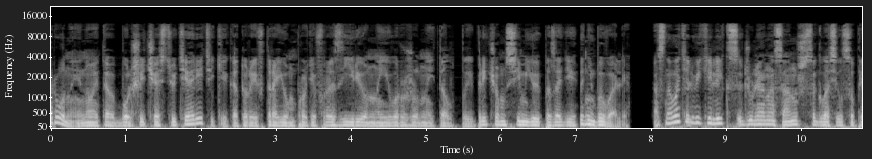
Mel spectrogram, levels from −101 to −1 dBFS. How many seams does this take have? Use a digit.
1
